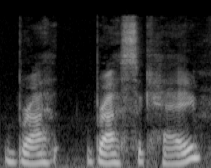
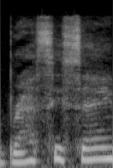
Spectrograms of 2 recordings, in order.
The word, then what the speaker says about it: brassicae: garden white butterfly, Pyrus brassicae, or brassicee, maybe. I can't recall if that is a hard or soft C. I think it's a soft C, brassicee.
